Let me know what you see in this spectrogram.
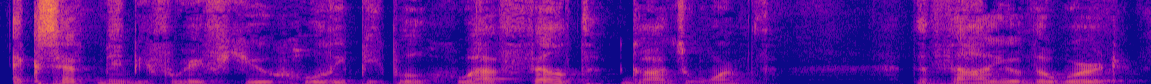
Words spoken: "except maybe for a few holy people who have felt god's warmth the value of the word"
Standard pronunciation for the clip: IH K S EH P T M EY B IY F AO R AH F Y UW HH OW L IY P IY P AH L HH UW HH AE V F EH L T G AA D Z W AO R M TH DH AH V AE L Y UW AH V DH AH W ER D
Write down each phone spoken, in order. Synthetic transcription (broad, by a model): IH K S EH P T M EY B IY F AO R AH F Y UW HH OW L IY P IY P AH L HH UW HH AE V F EH L T G AA D Z W AO R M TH DH AH V AE L Y UW AH V DH AH W ER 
